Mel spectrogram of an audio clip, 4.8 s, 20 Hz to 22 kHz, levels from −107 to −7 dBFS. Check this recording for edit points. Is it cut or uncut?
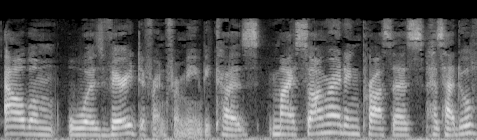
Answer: uncut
